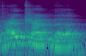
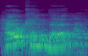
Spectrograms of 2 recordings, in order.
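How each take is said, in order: First: The word 'can' keeps its full vowel sound. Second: The word 'can' is weakened with a short vowel. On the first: "instead of"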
